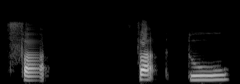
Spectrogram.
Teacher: हमेशा झटके के साथ पढ़ा जाता है तो फ तो यानी आवाज और सांस दोनों रुक जाते हैं इस वजह से एक जर्क सा फील होता है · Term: साइलेंट हमजा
